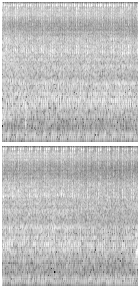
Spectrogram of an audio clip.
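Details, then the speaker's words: Car engine (Kijang tagged) at idle right after starting, during a used-engine check: steady low idle with an even, soft pulse, no knocks or misses, and little vibration felt at the body. Normal idle. "Langsamnya masih enak. Nah, yang perlu diperhatikan juga itu langsam ketika di body ya."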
